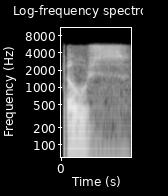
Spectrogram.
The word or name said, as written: dose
